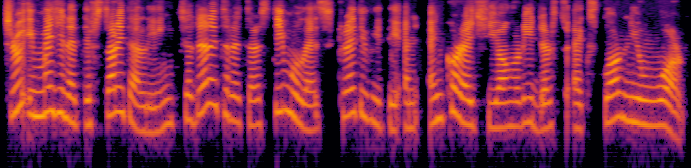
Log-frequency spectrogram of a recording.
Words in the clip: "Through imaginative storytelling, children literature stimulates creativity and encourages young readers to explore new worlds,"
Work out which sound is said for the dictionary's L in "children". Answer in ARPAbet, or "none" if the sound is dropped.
none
